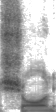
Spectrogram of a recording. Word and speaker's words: Schawn: And Dave and Randy had a camper at a place outside of Oberlin called Sean Acres. Okay. And it's not, it's spelled SCHAWN, whatever.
